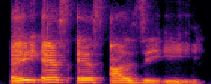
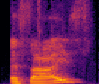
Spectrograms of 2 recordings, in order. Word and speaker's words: Assize: and I forgot to look up how to pronounce it. Assize. Assize.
